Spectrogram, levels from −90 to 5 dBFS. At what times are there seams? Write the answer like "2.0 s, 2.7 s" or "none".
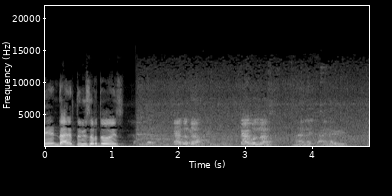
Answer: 1.3 s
